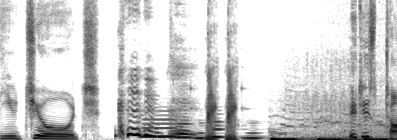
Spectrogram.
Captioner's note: giggling and snorting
